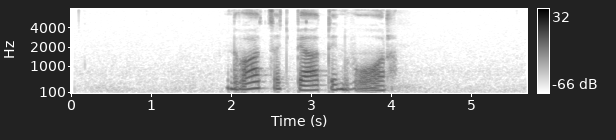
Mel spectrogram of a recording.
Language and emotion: Russian, sad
